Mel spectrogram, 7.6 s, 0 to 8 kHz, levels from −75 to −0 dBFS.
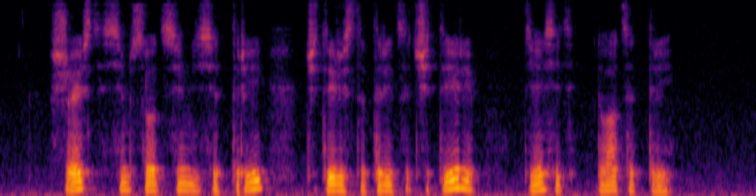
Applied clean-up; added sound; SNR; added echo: none; none; none; none.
